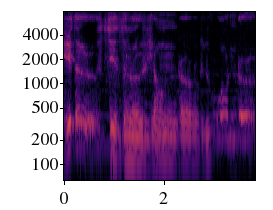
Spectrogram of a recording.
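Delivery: throaty, strange, eerie guttural creature voice. Narrating a scene, the speaker voices a thing that just hit the ground: strange guttural voice. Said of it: "you just hear kind of this strange guttural voice".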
